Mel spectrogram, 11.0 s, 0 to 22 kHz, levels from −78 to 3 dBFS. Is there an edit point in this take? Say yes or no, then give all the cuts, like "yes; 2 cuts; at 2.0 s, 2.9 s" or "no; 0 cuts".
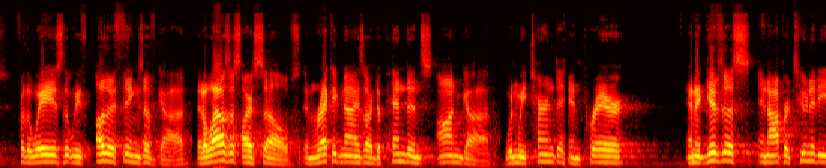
yes; 6 cuts; at 1.2 s, 1.9 s, 2.6 s, 3.2 s, 6.7 s, 7.5 s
